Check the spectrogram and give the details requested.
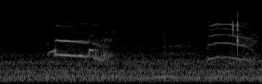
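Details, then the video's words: Two thin, high meows from Ragdoll kittens at a home cattery in central Kansas, the first drawn out and slightly falling, the second briefer and rising, with faint background hiss in an indoor room. "Steward Ragdoll Kittens"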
